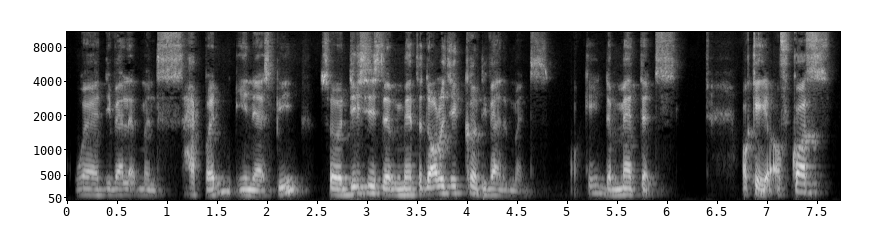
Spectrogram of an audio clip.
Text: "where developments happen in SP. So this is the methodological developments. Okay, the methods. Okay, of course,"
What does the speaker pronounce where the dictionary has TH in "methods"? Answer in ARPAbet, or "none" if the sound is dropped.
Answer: T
